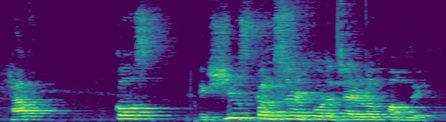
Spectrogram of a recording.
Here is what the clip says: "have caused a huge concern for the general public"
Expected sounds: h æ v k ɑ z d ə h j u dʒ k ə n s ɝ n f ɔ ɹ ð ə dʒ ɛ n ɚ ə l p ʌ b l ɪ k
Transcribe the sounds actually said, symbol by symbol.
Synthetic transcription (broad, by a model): h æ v k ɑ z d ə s j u z k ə n s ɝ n f ɔ ɹ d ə dʒ ɛ n ɚ ə l p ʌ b l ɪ k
